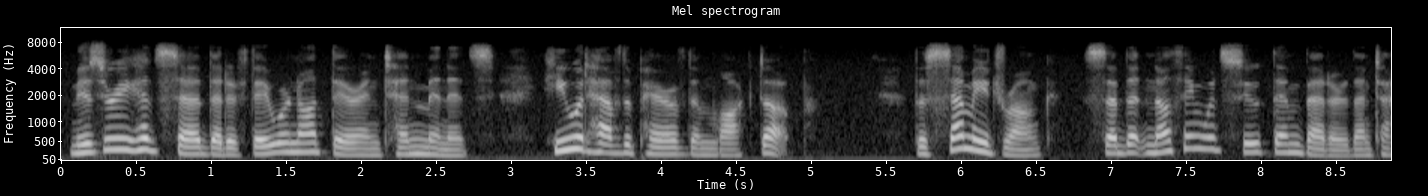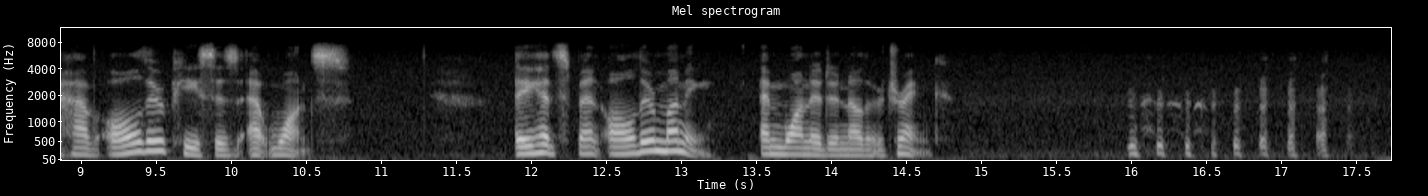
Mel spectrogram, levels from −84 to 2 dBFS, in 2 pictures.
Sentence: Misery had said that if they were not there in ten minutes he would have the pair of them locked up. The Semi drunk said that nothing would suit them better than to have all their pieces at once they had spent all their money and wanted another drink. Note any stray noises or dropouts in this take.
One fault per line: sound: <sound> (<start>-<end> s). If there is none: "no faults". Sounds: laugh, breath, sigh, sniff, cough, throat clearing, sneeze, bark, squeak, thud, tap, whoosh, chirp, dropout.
sound: laugh (16.0-17.5 s)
